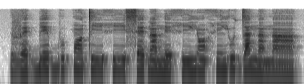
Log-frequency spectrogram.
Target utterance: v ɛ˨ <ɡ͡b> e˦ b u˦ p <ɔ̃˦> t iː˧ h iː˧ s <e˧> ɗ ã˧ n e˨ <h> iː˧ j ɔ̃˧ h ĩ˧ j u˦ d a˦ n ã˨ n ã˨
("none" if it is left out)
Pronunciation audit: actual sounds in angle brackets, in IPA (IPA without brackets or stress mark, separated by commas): ɡ͡b, ɔ̃˦, ɛ˧, h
